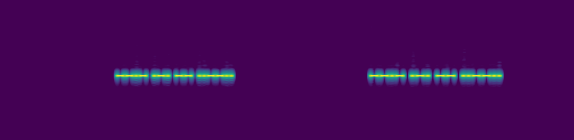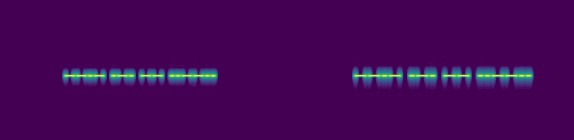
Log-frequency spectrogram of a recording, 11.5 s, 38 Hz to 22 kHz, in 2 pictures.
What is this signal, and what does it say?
Morse code, heard as a keyed tone, about 43 wpm, 700 Hz. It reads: QRM? QRM? QRM? QRM?
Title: Speed-Racing Q-Codes - 35wpm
